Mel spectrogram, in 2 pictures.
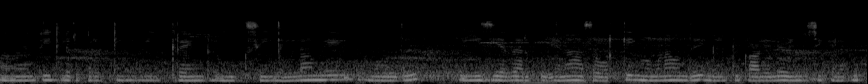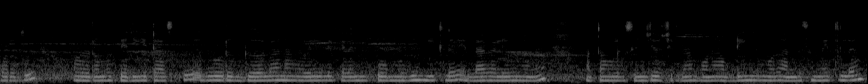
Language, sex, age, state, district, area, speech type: Tamil, female, 30-45, Tamil Nadu, Ariyalur, rural, spontaneous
